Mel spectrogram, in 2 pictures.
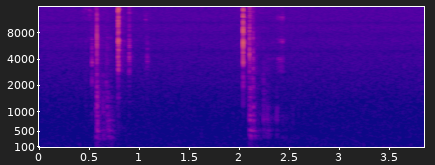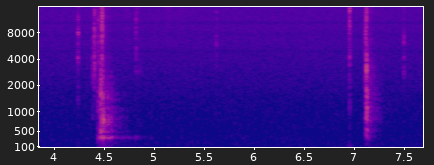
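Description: A solid, smooth yellow rectangular bar of soap is held in the hand and carved into curls with a red utility knife blade. Four separate scraping cuts are heard in quiet, each a short crisp shaving sound with a bright edge that stops quickly.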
